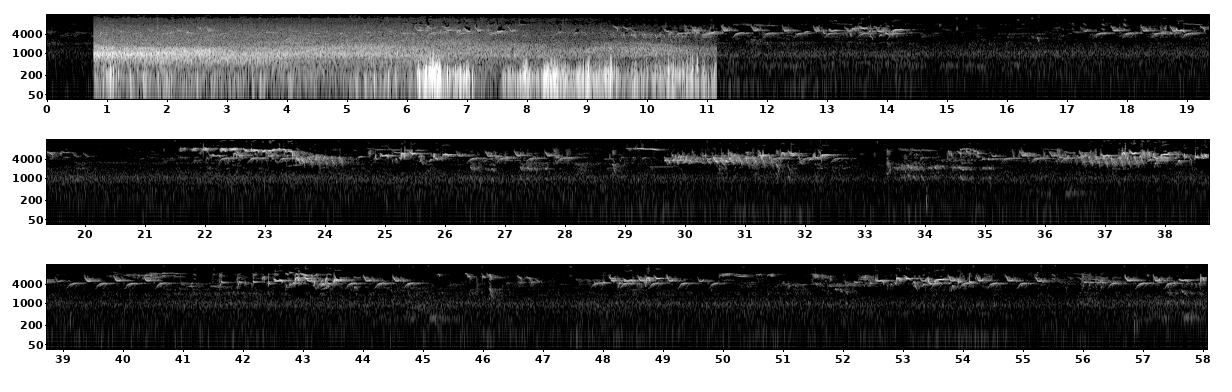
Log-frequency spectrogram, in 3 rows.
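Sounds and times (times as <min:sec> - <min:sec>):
faint birdsong: 0:00.0 - 0:58.0
faint outdoor hiss: 0:00.8 - 0:10.9.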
